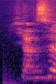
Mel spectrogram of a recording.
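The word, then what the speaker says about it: Yaboseo (여보세요): Yaboseo, tá certo. Essa é a pronúncia.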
